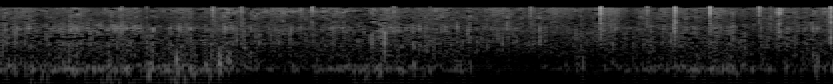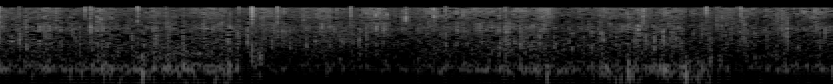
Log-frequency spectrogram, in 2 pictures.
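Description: Mountain bike rolling down a dirt forest trail: a faint hiss of tyres on dirt with irregular light clicks and rattles from the bike.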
